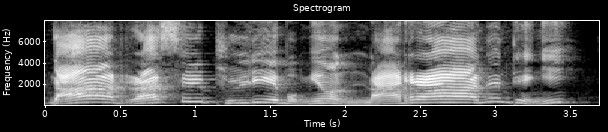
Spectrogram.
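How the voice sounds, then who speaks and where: A woman's voice: on the high side, sing-song, slow pace, a bit bright. A woman teaching a classroom lecture, asking questions and answering them herself, and repeating and stretching key words. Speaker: Korean language teacher.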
